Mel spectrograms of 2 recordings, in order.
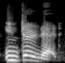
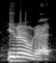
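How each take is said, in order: First: The T after the N is clearly pronounced. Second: The T is silent, sounding like double N. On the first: The speaker calls it wrong. "don't pronounce the internet" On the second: The speaker calls it right. "Try to pronounce internet"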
